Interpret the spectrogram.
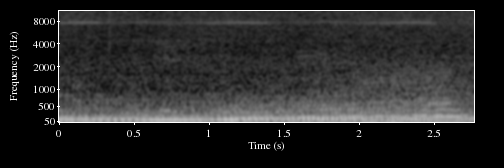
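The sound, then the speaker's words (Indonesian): A steady, low engine rumble of congested road traffic, with idling cars droning and no voices, holding at an even level throughout. “Itu Orang lagi, lagi macet.”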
